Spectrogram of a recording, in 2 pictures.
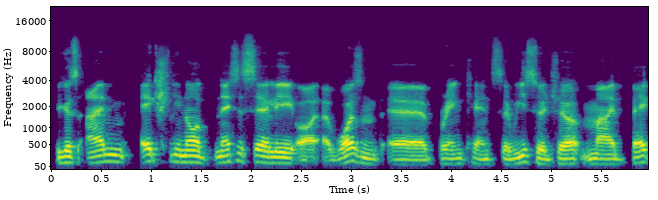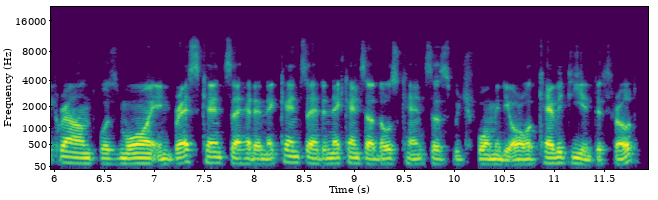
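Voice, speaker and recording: A man with an Austrian accent and a German mother tongue speaks over a video call. His voice sits very low, and his talk is earnest, with frequent repeated words as he looks for the right phrasing. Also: moderate pace, hardly any pauses. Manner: earnest, repeats words while searching for them. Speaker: cancer researcher. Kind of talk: webinar talk.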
